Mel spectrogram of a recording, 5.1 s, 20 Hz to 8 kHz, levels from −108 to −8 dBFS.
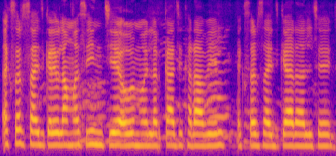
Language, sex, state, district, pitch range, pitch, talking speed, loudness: Maithili, female, Bihar, Saharsa, 220-235 Hz, 225 Hz, 165 wpm, -24 LUFS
